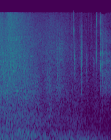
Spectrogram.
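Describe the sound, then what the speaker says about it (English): Gas tanks blow up in the Mad Max video game, a dense, loud explosive roar that fills the whole clip, with crackling debris rising toward the end and no voices. "So I need to blow up these gas tanks."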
